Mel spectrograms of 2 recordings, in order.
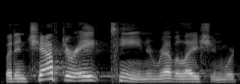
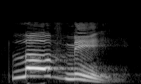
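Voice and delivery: God pleading, higher; 11 semitones higher, 10 dB louder than usual. Retold or imitated. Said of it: "God's voice pleading, higher".

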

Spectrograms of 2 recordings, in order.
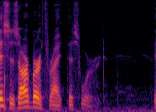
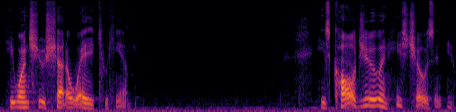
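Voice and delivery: soft reassurance; 4 dB quieter than usual. Acted. Soft closing to the church.

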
